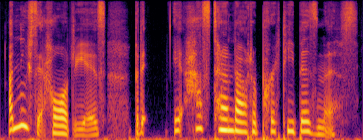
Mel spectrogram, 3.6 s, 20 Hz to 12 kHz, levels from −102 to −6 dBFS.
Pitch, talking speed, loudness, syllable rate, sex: 220 Hz, 215 wpm, -20 LUFS, 6.7 syllables/s, female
